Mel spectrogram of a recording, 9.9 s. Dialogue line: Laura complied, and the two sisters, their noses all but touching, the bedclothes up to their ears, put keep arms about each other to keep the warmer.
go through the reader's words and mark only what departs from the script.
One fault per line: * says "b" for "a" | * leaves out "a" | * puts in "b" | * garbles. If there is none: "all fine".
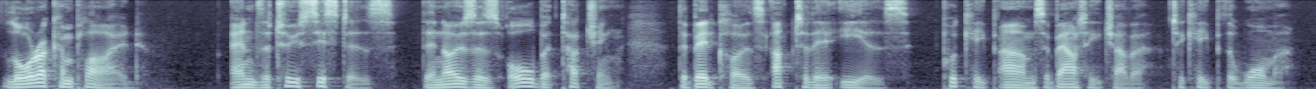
all fine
